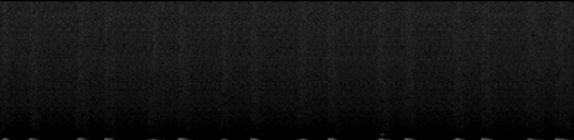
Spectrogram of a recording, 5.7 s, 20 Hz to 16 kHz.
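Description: Steady paired low thumps at about 80 beats a minute: an ordinary heartbeat.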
